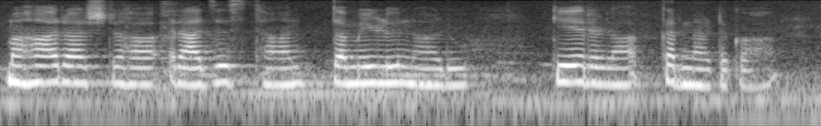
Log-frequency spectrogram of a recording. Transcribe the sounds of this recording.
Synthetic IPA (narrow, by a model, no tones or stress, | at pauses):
mɐɦaːɾaːʂʈɾɐɦɐɾaːd͡ʒɐst̪ʰaːnt̪ɐmiɭunaːɽu | keːɾɐɭakɐɾnaːʈɐkɐɦɐ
